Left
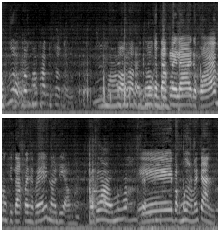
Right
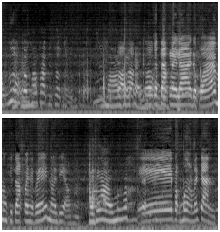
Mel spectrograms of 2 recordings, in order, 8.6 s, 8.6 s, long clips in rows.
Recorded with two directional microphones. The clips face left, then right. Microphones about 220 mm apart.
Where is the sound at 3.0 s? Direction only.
10° right (ahead or behind); by 6.9 s 30° right (ahead or behind).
